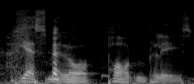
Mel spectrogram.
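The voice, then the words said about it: Put-on British accent. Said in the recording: “why you get that British accent? You're from fucking Turtle Creek.”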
